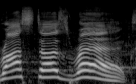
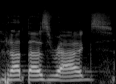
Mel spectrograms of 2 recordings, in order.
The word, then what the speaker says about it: Ratas Rags: I would like to welcome Bianca Lopez of Rasta's Rags. Hello, how's it going today? So it is pronounced Ratas Rags. I was born in the year of 1996, so I took on the rat.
